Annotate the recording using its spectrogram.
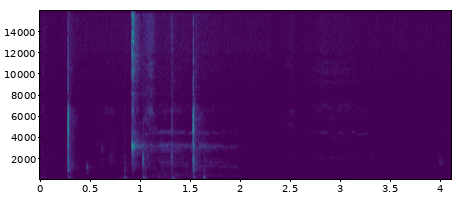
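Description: A few sharp clicks and knocks in the first two seconds, then near silence.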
